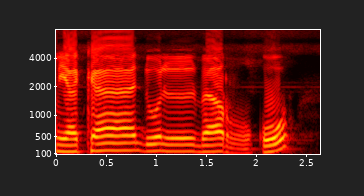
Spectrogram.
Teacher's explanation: adanya fathah bertemu dengan alif kita panjangkan untuk huruf kafnya sepanjang dua harakat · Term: Mad thi'i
